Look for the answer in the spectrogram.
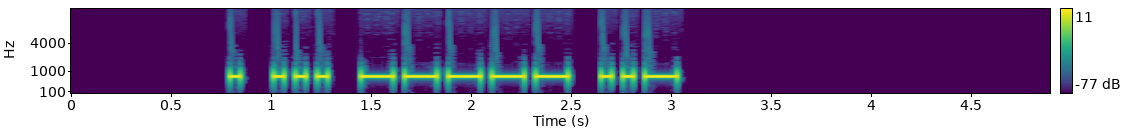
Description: Morse code, heard as a keyed tone, about 22 wpm, 700 Hz. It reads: ES0U
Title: DXCC-100 Call Signs - 4 Characters - 22wpm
